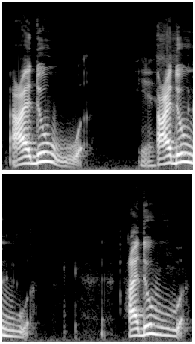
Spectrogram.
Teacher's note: There is just a kind of like qalqala sound, like bouncing sound, yes. But it's not bouncing sound. · Term: half bounce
